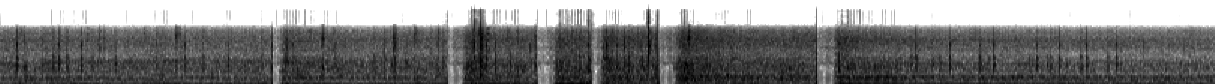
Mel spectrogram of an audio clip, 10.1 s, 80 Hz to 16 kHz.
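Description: Land Rover 110's V8 engine running at low speed off-road, heard from inside the cab as a steady, heavy low rumble. The sound cuts out for an instant several times in the middle stretch.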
